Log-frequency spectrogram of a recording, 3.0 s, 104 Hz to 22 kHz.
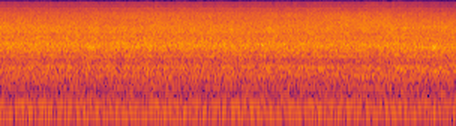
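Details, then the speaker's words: LS-swapped Monte Carlo SS on stock cam with mellow exhaust, just started without jump: loud, steady V8 idle, even low burble, no knocks or misses; normal idle. "Now, the cam isn't, this is a stock cam, but I'm saying that the cam that I got that's going in here, it's not too choppy, so, and my exhaust is kind of mellow."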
